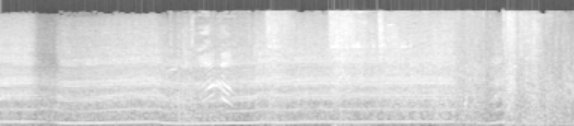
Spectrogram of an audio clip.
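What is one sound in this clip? A car engine hums steadily as a sports car drives.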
